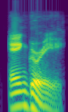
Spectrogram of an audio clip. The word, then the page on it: angary: American English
